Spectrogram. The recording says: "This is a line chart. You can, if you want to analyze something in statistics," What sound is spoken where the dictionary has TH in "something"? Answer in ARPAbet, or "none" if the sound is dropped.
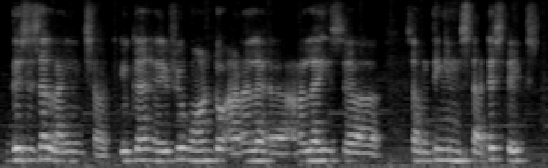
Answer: T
